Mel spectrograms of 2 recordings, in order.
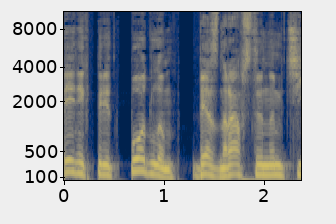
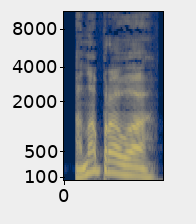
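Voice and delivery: plain reading voice

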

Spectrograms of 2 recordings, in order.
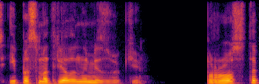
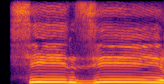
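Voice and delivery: bright, loud, high greeting; excited shout; 12 semitones higher, 5 dB louder than usual. Acted. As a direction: call his name out joyfully. Girl bursts in, greets him.

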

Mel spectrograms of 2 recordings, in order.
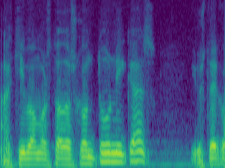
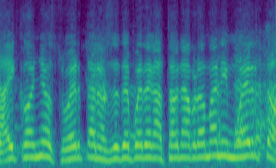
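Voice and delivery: very high camp voice, half laughing; camp falsetto; 12 semitones higher than usual. Acted. Mourner caught by the coffin.

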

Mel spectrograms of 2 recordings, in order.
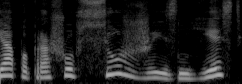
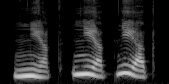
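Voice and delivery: very loud, high protest; yelling; 7 semitones higher, 15 dB louder, much slower than usual. A narrator's reading. Sister rejecting the suggestion, yelling. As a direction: yell each refusal in protest. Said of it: "завопила Жози".

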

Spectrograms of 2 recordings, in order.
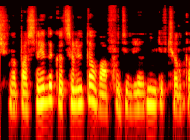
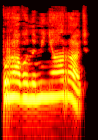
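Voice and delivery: high, louder indignant protest; affronted, pitched-up exclamation; 6 semitones higher, 5 dB louder than usual. A narrator's reading. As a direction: rise into outraged disbelief. Indignant after being shouted at.

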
